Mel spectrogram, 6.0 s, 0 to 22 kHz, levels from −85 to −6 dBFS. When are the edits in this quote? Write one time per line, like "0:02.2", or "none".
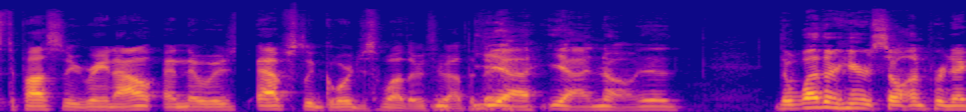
0:01.5

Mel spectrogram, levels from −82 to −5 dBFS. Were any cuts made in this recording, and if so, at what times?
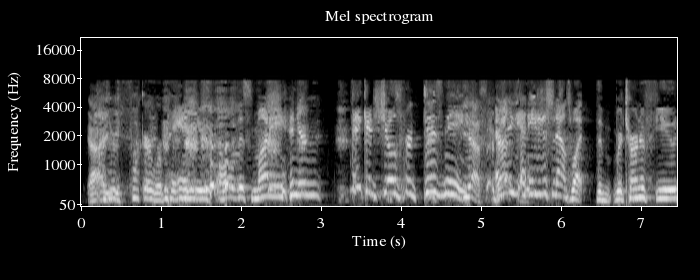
none

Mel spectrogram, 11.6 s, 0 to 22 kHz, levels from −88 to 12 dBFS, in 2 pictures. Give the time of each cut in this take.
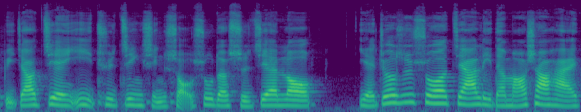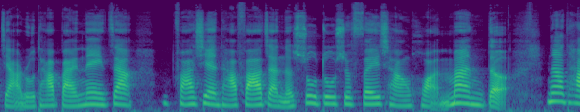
0:07.5

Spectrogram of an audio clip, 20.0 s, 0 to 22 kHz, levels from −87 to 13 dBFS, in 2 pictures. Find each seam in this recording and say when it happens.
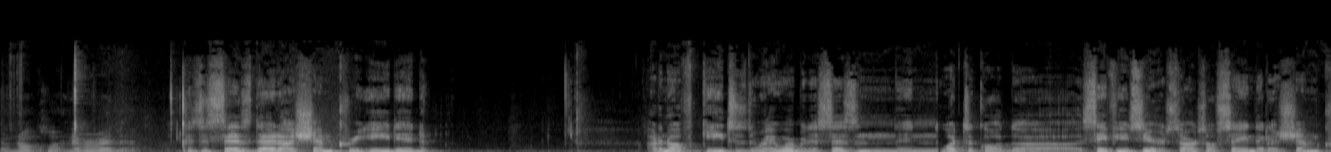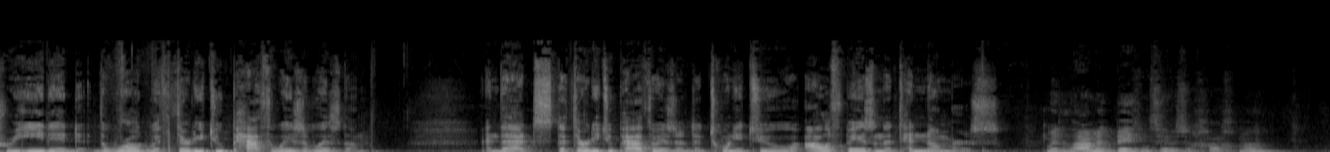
0:07.0

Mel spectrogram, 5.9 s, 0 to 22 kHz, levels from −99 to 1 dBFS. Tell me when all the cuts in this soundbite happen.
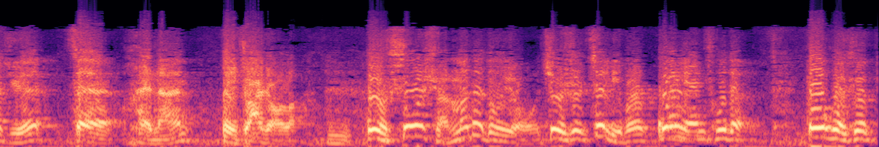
0:02.2

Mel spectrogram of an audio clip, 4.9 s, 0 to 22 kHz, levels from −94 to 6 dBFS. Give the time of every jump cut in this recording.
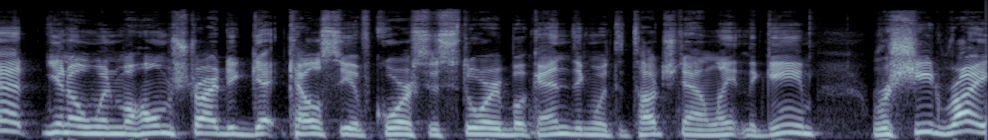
none

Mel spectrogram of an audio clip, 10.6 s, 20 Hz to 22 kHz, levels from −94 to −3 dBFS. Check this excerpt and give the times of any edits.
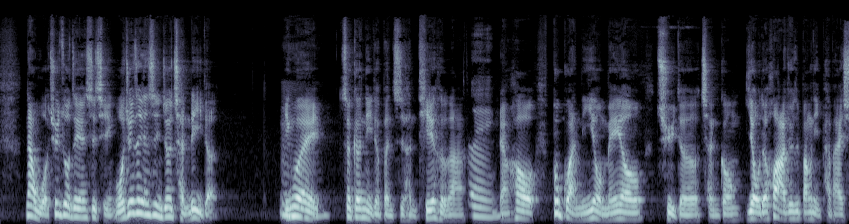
none

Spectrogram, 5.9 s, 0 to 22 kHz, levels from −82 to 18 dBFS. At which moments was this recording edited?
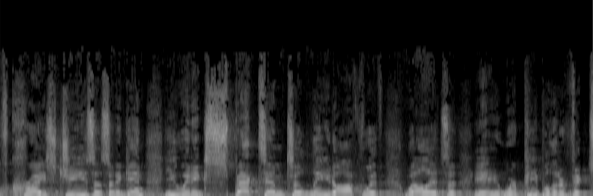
none

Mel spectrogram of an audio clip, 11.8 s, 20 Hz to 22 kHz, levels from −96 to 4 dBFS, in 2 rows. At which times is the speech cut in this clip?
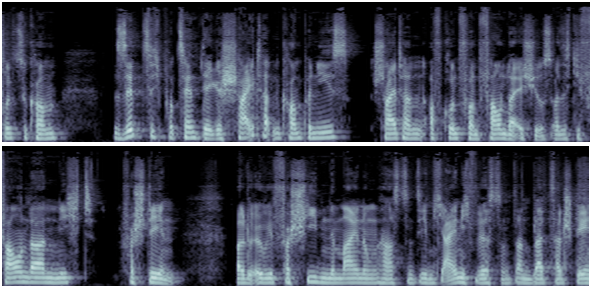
0:05.5
0:06.9

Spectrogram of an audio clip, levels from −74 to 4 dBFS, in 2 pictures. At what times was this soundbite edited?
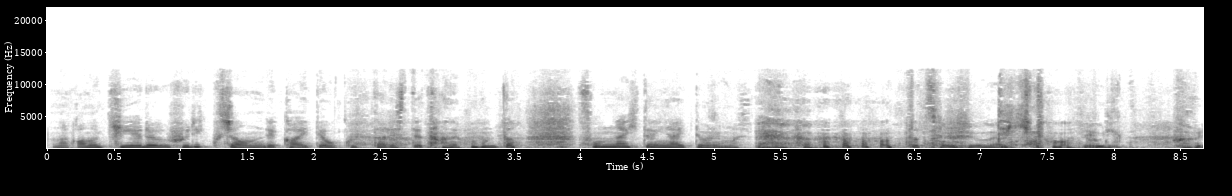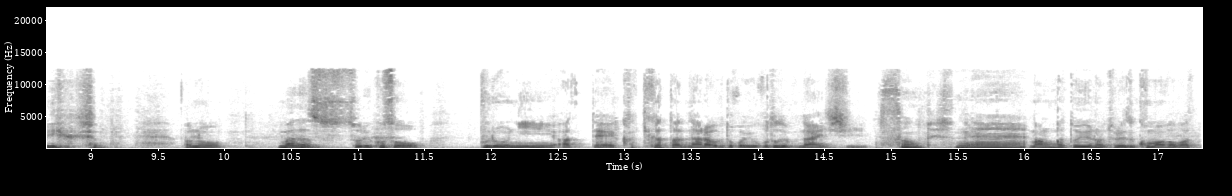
none

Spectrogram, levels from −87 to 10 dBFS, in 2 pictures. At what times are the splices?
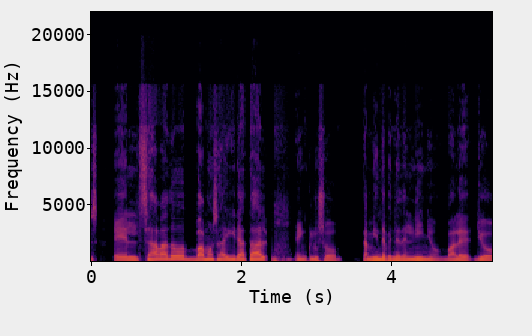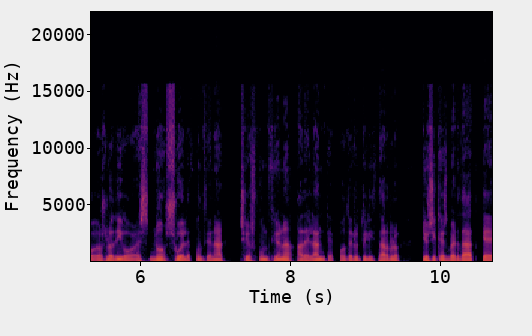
0:02.7

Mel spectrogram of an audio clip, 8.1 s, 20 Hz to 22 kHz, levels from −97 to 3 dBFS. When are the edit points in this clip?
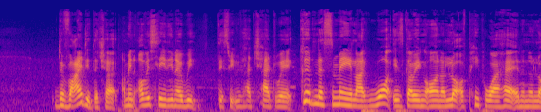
0:01.8
0:04.4

